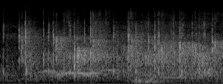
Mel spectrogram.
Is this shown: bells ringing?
no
